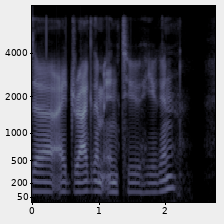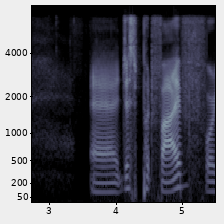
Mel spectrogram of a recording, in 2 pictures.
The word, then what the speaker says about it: Hugin: so back to hugin I just actually learned it's pronounced hugin not huggen so I'll use that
